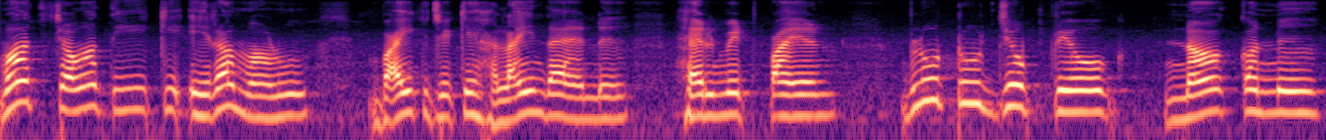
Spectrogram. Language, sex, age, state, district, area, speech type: Sindhi, female, 60+, Uttar Pradesh, Lucknow, rural, spontaneous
